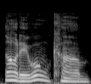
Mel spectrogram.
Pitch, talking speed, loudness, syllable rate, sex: 160 Hz, 260 wpm, -17 LUFS, 5.1 syllables/s, male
